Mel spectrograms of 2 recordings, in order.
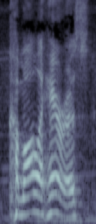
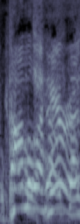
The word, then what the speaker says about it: Kamala Harris: you're not allowed to criticize kamala harris or kamala harris or whatever no because it's kamala harris whatever okay look i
